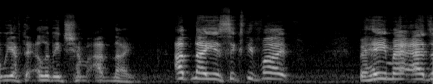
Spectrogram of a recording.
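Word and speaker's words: אדני: It's written Yud Kei Vav Kei. But we pronounce it Adnai, Adoi, and then Noi at the end.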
